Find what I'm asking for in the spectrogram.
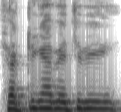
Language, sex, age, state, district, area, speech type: Punjabi, male, 60+, Punjab, Amritsar, urban, spontaneous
